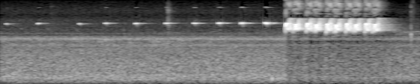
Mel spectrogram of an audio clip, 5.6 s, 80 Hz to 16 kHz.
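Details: Siberian blue robin singing on Mount Mitsutoge in the Misaka mountains near Fuji, Japan, on 18 June 2019: a series of thin, high ticking notes, quickening and growing louder, then bursts into a loud, rapid, high trill lasting over a second.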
